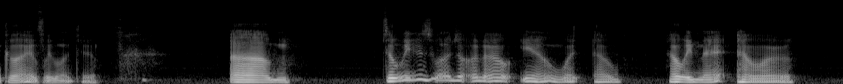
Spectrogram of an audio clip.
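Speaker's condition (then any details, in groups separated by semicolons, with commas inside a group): Spinal muscular atrophy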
